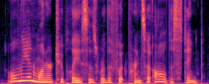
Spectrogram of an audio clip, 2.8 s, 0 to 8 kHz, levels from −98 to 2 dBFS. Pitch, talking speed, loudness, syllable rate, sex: 210 Hz, 260 wpm, -14 LUFS, 7.0 syllables/s, female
